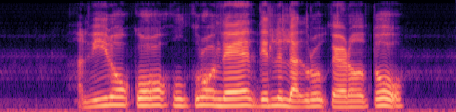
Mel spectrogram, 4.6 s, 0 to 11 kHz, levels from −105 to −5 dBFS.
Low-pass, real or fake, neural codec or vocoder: 9.9 kHz; fake; autoencoder, 22.05 kHz, a latent of 192 numbers a frame, VITS, trained on many speakers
